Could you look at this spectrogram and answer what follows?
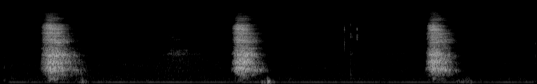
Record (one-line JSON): {"exhalation_length": "5.4 s", "exhalation_amplitude": 13841, "exhalation_signal_mean_std_ratio": 0.3, "survey_phase": "beta (2021-08-13 to 2022-03-07)", "age": "45-64", "gender": "Female", "wearing_mask": "No", "symptom_runny_or_blocked_nose": true, "symptom_fatigue": true, "symptom_onset": "13 days", "smoker_status": "Never smoked", "respiratory_condition_asthma": false, "respiratory_condition_other": false, "recruitment_source": "REACT", "submission_delay": "2 days", "covid_test_result": "Negative", "covid_test_method": "RT-qPCR", "influenza_a_test_result": "Negative", "influenza_b_test_result": "Negative"}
